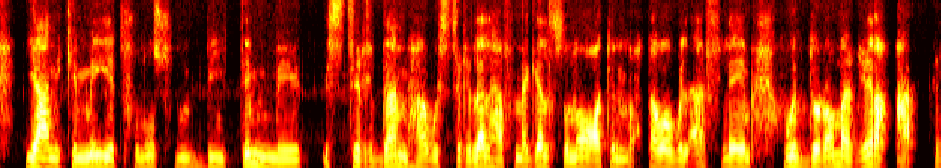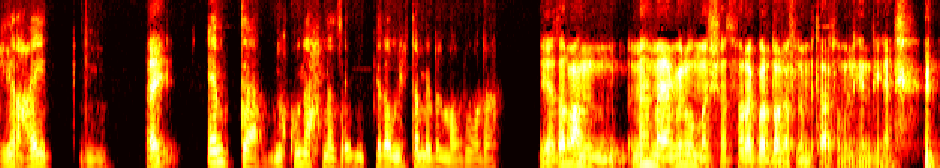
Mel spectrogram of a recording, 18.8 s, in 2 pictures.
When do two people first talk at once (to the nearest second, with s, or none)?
none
